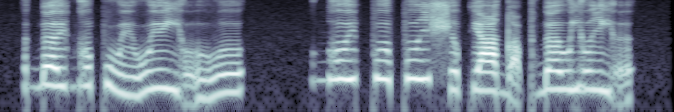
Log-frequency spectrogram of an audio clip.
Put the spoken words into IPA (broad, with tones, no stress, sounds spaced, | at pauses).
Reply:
ɠ ɐ˦ y̯ ɡ o˦ p w y˨ w y˦ j o̰˨ u̯ w ʊ˦ | ɡ o˦ y̯ p ʊ˦ p ʊ˦ i̯ ʃ ə˦ p j ʊ˦ dˤ o̰˨ p ɠ ɐ˦ u̯ j ʊ˦ i̯ j ə̰˨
